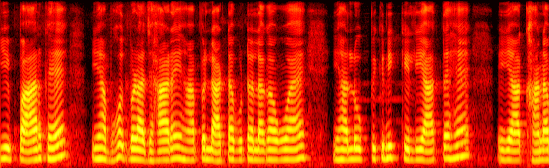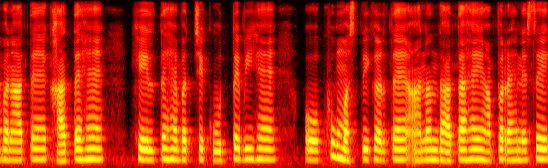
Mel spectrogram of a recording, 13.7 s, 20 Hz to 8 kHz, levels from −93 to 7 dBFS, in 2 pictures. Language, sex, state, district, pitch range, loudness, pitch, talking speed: Hindi, female, Chhattisgarh, Bastar, 170-185 Hz, -19 LUFS, 180 Hz, 200 wpm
